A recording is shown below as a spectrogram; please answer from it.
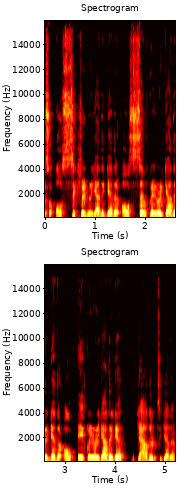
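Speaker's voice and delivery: rapid-fire, rushed, rattled-off run of words. Explaining Zoom breakout groups to sixth to eighth graders, the speaker talks very fast. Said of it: "I'm talking so fast".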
